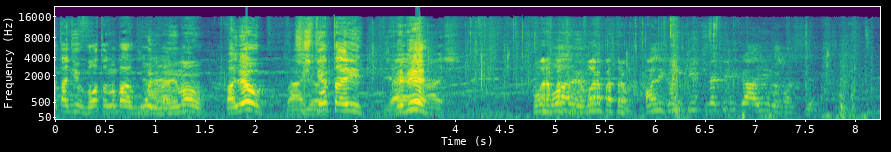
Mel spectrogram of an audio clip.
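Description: A young man speaks forcefully up close.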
